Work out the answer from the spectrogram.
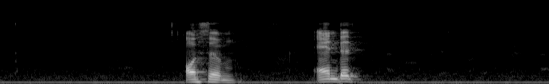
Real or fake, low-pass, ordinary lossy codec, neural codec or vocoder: fake; 7.2 kHz; none; codec, 16 kHz, 16 kbps, FreqCodec, larger model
